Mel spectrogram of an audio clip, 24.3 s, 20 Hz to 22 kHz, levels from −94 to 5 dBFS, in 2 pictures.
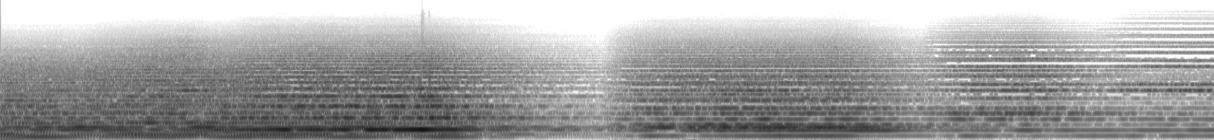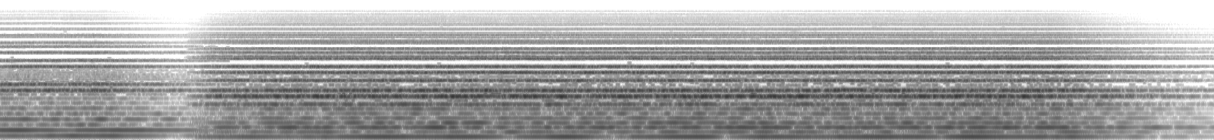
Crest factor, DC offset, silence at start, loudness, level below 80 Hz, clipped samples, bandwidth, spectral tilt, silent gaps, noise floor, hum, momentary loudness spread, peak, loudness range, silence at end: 18 dB; under 0.1%; 0 s; -18 LUFS; -54 dBFS; under 0.1%; 11.5 kHz; -5 dB/octave; none; -44 dBFS; none; 17 LU; 0 dBFS; 12 LU; 0.2 s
